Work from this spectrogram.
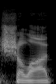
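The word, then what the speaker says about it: Xolotl: And if I'm saying that wrong, I think I'm saying it right, Shalot. The X is like a SH sound, I believe.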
